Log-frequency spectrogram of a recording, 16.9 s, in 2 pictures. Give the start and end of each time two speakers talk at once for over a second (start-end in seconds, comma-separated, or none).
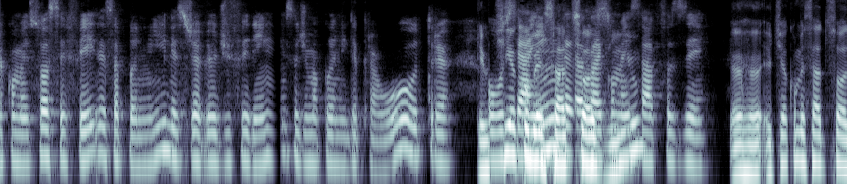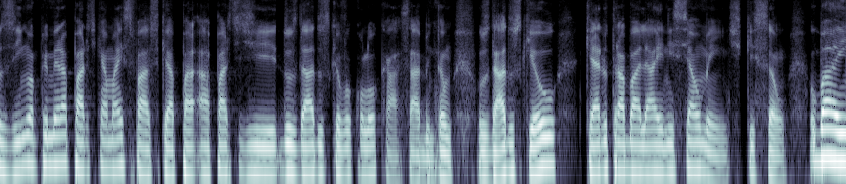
4.8-6.5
